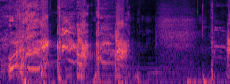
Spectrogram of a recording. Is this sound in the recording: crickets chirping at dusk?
no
